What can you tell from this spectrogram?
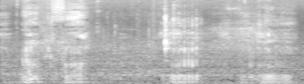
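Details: English Bulldog growling while eager for sausage: short, low rumbling growl bursts, four in all, each under half a second, separated by quieter pauses.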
